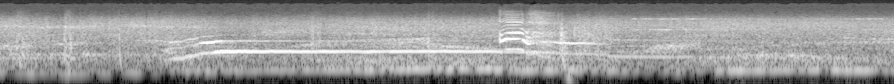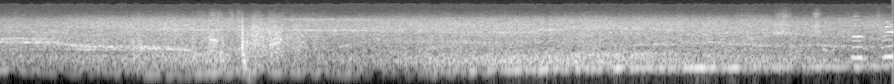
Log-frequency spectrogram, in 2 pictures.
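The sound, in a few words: wolf howling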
